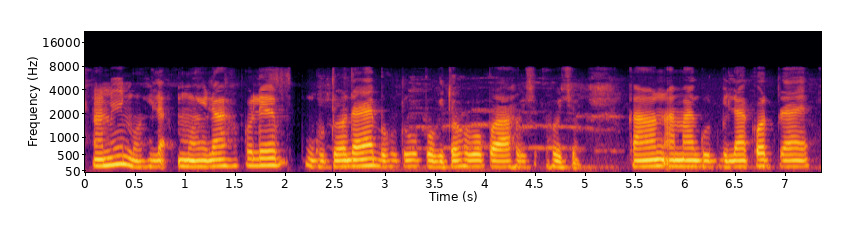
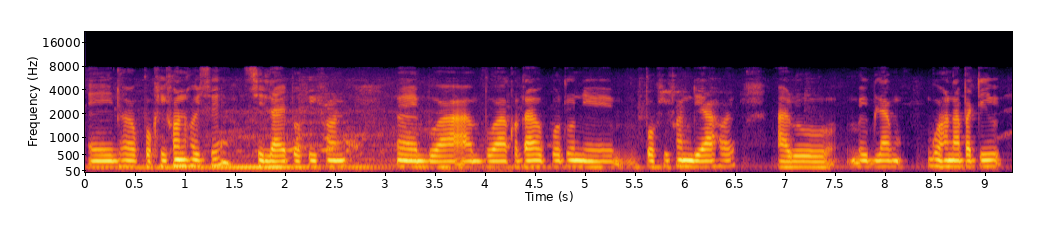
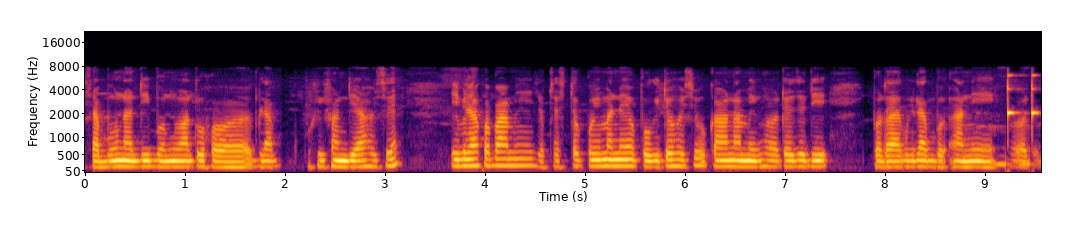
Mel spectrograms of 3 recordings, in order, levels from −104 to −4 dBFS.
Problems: background conversations at intervals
